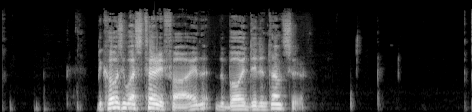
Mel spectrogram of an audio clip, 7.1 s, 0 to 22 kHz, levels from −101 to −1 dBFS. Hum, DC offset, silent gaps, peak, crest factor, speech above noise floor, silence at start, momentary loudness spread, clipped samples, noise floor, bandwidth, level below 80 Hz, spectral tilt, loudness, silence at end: none; under 0.1%; none; 0 dBFS; 16 dB; 75 dB; 1.45 s; 15 LU; under 0.1%; -88 dBFS; 14.5 kHz; -54 dBFS; -6 dB/octave; -13 LUFS; 2.6 s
